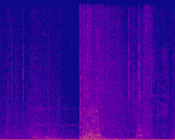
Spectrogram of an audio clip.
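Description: A staff swings through the air and strikes with a whoosh.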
